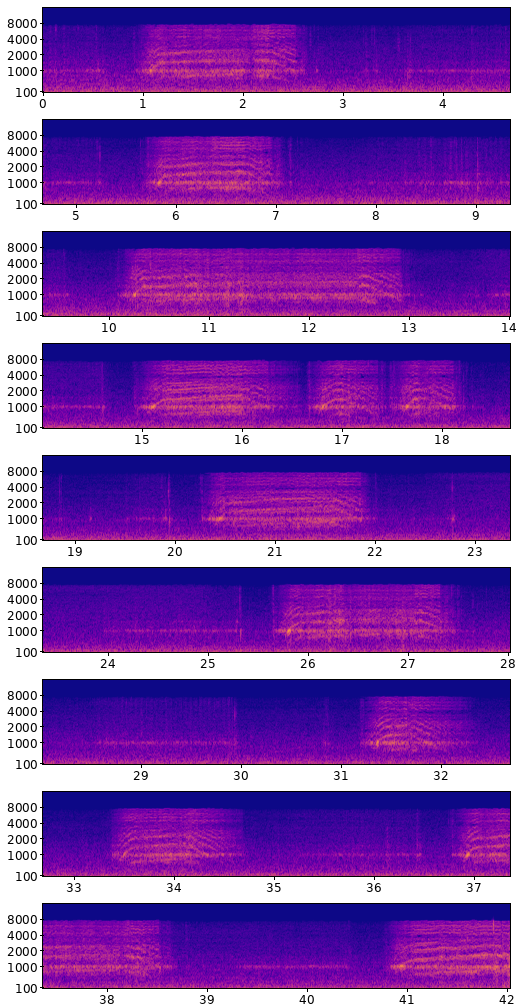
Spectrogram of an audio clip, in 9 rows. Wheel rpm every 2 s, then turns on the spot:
100, 30, 40, 70, 30, 190, 60, 80, 60, 10, 120, 20, 40, 110, 10, 30, 50, 30, 110, 40, 70.
2-4 6-10 12-14 22-24 28-30 34-36 38-40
